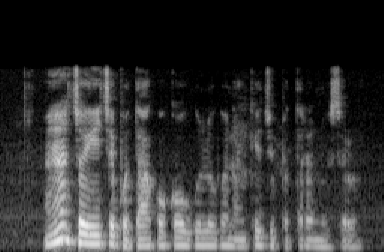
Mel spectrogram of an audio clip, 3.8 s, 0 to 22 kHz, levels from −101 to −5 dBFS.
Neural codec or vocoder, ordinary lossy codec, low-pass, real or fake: none; none; 7.2 kHz; real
